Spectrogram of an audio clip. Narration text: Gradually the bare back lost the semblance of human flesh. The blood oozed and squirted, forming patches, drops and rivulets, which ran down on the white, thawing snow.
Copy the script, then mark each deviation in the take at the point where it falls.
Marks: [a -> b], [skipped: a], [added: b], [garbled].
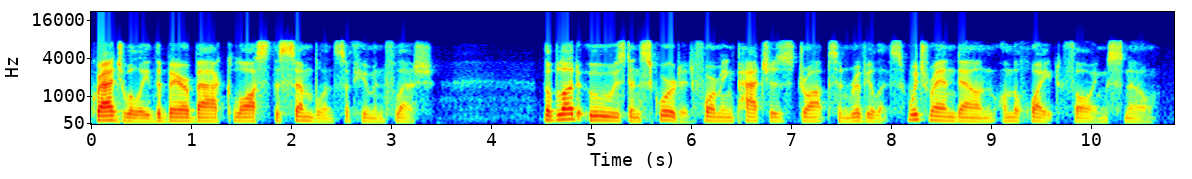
Gradually the bare back lost the semblance of human flesh. The blood oozed and squirted, forming patches, drops and rivulets, which ran down on the white, thawing snow.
